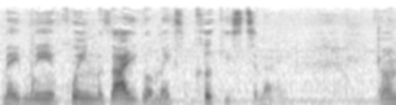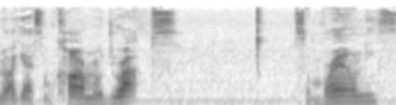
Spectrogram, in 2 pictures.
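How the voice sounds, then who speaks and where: A woman with a very deep, low pitch and a relaxed tone speaks at a moderate pace, her intonation lively, her loudness swinging widely, and her pauses long and frequent. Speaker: mukbang vlogger. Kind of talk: casual vlog chat while eating. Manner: relaxed, conversational.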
